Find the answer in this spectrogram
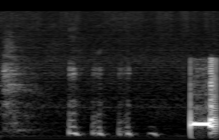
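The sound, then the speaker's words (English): A telephone being dialed: a few short, soft key beeps in quick succession, then one longer and louder tone. “Dialing that shit again.”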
